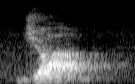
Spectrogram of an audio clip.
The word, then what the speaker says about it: Job: And so when the computer was reading back to me what I wrote, it said job. So it was pronouncing it job. It looks like job. It's the same word in English, but for the name, we pronounce it Job. It's pronounced Job.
